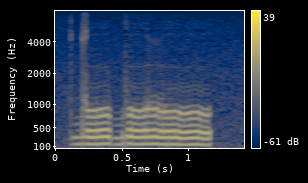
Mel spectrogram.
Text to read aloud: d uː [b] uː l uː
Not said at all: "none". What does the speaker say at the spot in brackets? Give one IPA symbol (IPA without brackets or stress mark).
b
